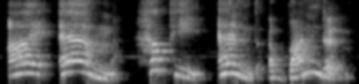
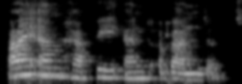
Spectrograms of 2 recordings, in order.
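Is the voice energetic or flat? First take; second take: energetic; flat. First: It is said lively with lots of energy. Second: It is said flatly with little energy. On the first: The body is told that one is truly happy. The speaker calls it right. "what a message you are sending to your body" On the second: The brain hears that this does not feel good. The speaker calls it wrong. "And you say it like this, ... Where's the energy?"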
